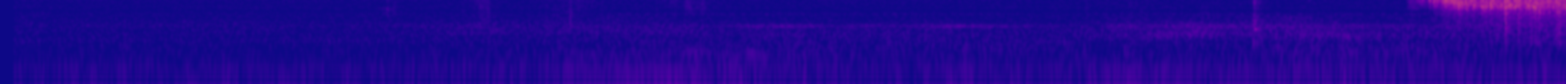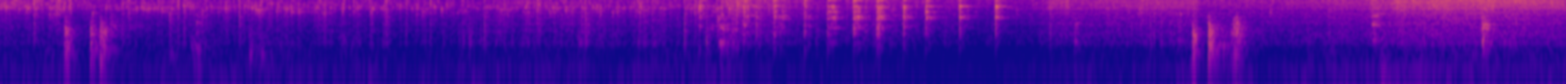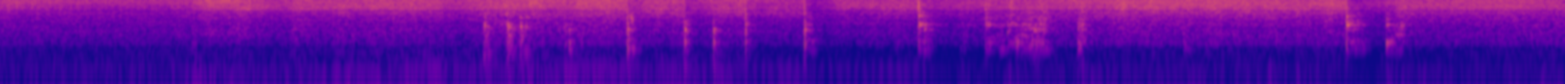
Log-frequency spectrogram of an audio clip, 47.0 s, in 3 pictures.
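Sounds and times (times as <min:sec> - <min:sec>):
meat sizzling in oil: 0:14.1 - 0:46.9
metal spatula scraping pan: 0:22.6 - 0:25.8, 0:36.2 - 0:43.5, 0:44.8 - 0:45.6.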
